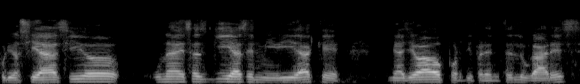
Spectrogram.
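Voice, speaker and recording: A man with a Colombian paisa accent and fairly even intonation. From Colombia, Medellín. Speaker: NLP trainer and hypnotherapist. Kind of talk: interview.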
